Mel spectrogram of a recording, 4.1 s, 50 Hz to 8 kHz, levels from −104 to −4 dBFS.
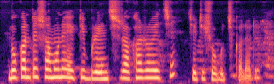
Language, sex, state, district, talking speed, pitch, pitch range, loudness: Bengali, female, West Bengal, Cooch Behar, 145 wpm, 270 Hz, 240-290 Hz, -17 LUFS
